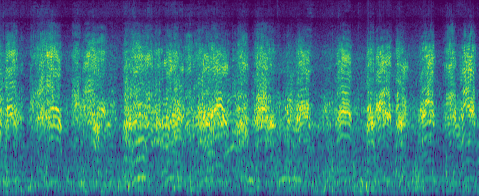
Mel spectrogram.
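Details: Laying ducks out on the fields of western Vietnam, a massed flock calling in choppy, throbbing waves of coarse quacks, about two per second, never pausing.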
